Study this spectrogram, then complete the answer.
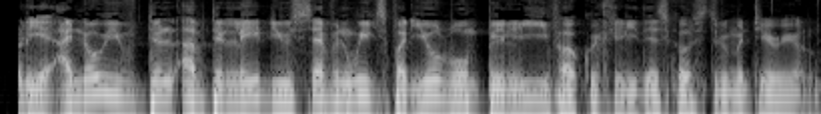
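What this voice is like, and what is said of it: Funny put-on accent. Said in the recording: “it's a funny accent. I don't know if it's accurate. ... It's my new favorite accent”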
